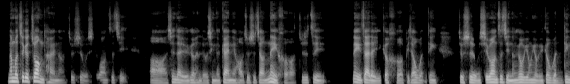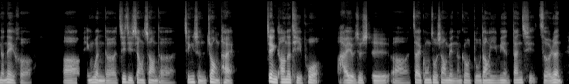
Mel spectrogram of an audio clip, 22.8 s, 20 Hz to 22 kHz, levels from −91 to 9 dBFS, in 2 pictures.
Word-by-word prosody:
那 160 Hz, +1 st, +2 dB
么 165 Hz, -1 st, +7 dB
这 185 Hz, +4 st, +2 dB
个 170 Hz, -, +8 dB
状 170 Hz, -5 st, +6 dB
态 120 Hz, -2 st, -7 dB
呢 100 Hz, 0 st, -12 dB
就 120 Hz, -, -15 dB
是 120 Hz, 0 st, -13 dB
我 95 Hz, -, -16 dB
希 -, -, -11 dB
望 115 Hz, -2 st, -12 dB
自 115 Hz, +2 st, -15 dB
己， 115 Hz, -, -12 dB, 0.4 s
啊， 95 Hz, -3 st, -7 dB
现 125 Hz, +5 st, -2 dB
在 115 Hz, -2 st, 0 dB
有 95 Hz, -, -2 dB
一 -, -, -3 dB
个 110 Hz, 0 st, -3 dB
很 100 Hz, -2 st, -8 dB
流 95 Hz, 0 st, -10 dB
行 100 Hz, +1 st, -4 dB
的 100 Hz, 0 st, -5 dB
概 115 Hz, -2 st, +2 dB
念 105 Hz, -1 st, -2 dB
哈， 105 Hz, -1 st, -7 dB
就 110 Hz, +2 st, -8 dB
是 110 Hz, +1 st, -5 dB
叫 110 Hz, 0 st, -1 dB
内 125 Hz, +1 st, +4 dB
核， 95 Hz, -1 st, -11 dB
就 115 Hz, -, -11 dB
是 115 Hz, -, -5 dB
自 125 Hz, -, -6 dB
己 100 Hz, -2 st, -3 dB, 0.5 s
内 135 Hz, -5 st, +3 dB
在 120 Hz, +1 st, +5 dB
的 105 Hz, -2 st, +3 dB
一 100 Hz, 0 st, -5 dB
个 115 Hz, +2 st, -3 dB
核 100 Hz, -1 st, -8 dB
比 105 Hz, -, -12 dB
较 115 Hz, +2 st, -1 dB
稳 110 Hz, +4 st, -5 dB
定， 110 Hz, -4 st, -6 dB, 0.4 s
就 125 Hz, -, -2 dB
是 120 Hz, 0 st, +2 dB
我 100 Hz, -, -1 dB
希 125 Hz, +5 st, +2 dB
望 130 Hz, -1 st, +6 dB
自 130 Hz, -, 0 dB
己 115 Hz, -, +1 dB
能 105 Hz, +2 st, +3 dB
够 125 Hz, 0 st, +4 dB
拥 115 Hz, 0 st, +1 dB
有 105 Hz, -3 st, -1 dB
一 100 Hz, -, -3 dB
个 115 Hz, +2 st, -1 dB
稳 100 Hz, -3 st, -3 dB
定 125 Hz, +3 st, 0 dB
的 110 Hz, -, +1 dB
内 115 Hz, -3 st, +2 dB
核， 100 Hz, -1 st, -10 dB, 0.6 s
呃， 95 Hz, -1 st, -1 dB, 0.2 s
平 110 Hz, +3 st, 0 dB
稳 105 Hz, -5 st, +3 dB
的 95 Hz, -1 st, -3 dB
积 135 Hz, +7 st, +1 dB
极 115 Hz, -4 st, +1 dB
向 110 Hz, +1 st, +2 dB
上 105 Hz, -2 st, +1 dB
的 95 Hz, +1 st, -10 dB, 0.2 s
精 135 Hz, +1 st, 0 dB
神 100 Hz, -6 st, -1 dB
状 120 Hz, -3 st, +3 dB
态， 105 Hz, -4 st, -1 dB, 0.6 s
健 150 Hz, -7 st, +9 dB
康 130 Hz, 0 st, +4 dB
的 125 Hz, -, +6 dB
体 110 Hz, -4 st, -1 dB
魄， 110 Hz, +1 st, 0 dB, 0.3 s
还 105 Hz, 0 st, +1 dB
有 100 Hz, -3 st, +3 dB
就 110 Hz, +3 st, -2 dB
是， 100 Hz, -1 st, -1 dB
呃， 95 Hz, 0 st, -8 dB
在 105 Hz, 0 st, 0 dB
工 115 Hz, +2 st, -1 dB
作 120 Hz, -1 st, -1 dB
上 110 Hz, -1 st, -1 dB
面 100 Hz, -2 st, -1 dB
能 100 Hz, +1 st, -6 dB
够 105 Hz, -2 st, -3 dB
独 100 Hz, 0 st, -5 dB
当 105 Hz, +1 st, +1 dB
一 100 Hz, -1 st, -6 dB
面， 105 Hz, -1 st, -3 dB
担 115 Hz, +2 st, -1 dB
起 115 Hz, -, -5 dB
责 100 Hz, -2 st, -3 dB
任， 115 Hz, -2 st, +3 dB
105 Hz, 270 characters per minute, -24 LUFS, 100-120 Hz, 0.6 s, 健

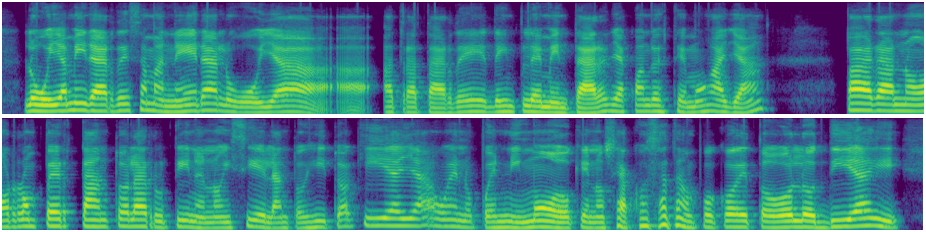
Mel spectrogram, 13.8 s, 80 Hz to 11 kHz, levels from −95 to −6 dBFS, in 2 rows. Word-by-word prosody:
lo 180 Hz, +1 st, +3 dB
voy 175 Hz, +1 st, +5 dB
a -, -, +4 dB
mirar 185 Hz, -3 st, +3 dB
de 185 Hz, -, -1 dB
esa 190 Hz, +2 st, -4 dB
manera, 180 Hz, +2 st, +1 dB
lo 170 Hz, -3 st, -2 dB
voy 145 Hz, 0 st, -1 dB
a 160 Hz, -, +1 dB
a 440 Hz, 0 st, -8 dB
a 150 Hz, 0 st, -5 dB
tratar 140 Hz, -2 st, -3 dB
de 160 Hz, +2 st, -2 dB
de 155 Hz, +2 st, -2 dB
implementar, 150 Hz, -3 st, +1 dB
ya 165 Hz, -2 st, -2 dB
cuando 170 Hz, 0 st, -2 dB
estemos 160 Hz, 0 st, -4 dB
allá, 155 Hz, -, -2 dB, 0.6 s
para 195 Hz, -2 st, +5 dB
no 180 Hz, 0 st, 0 dB
romper 200 Hz, +1 st, 0 dB
tanto 195 Hz, -1 st, 0 dB
la 195 Hz, 0 st, +3 dB
rutina, 170 Hz, -2 st, -3 dB
¿no? 155 Hz, 0 st, -3 dB
Y 160 Hz, -, -3 dB
sí, 160 Hz, +5 st, -5 dB
el 170 Hz, -3 st, 0 dB
antojito, 160 Hz, +4 st, -4 dB
aquí 195 Hz, +3 st, -5 dB
y -, -, +2 dB
allá, 210 Hz, -1 st, -1 dB
bueno, 190 Hz, -4 st, -4 dB
pues 160 Hz, 0 st, -2 dB
ni 165 Hz, -1 st, 0 dB
modo, 165 Hz, -2 st, +3 dB
que 165 Hz, +2 st, -3 dB
no 155 Hz, 0 st, -1 dB
sea 155 Hz, +1 st, -2 dB
cosa, 210 Hz, +5 st, -2 dB
tampoco, 180 Hz, -4 st, -2 dB
de 175 Hz, 0 st, +3 dB
todos 170 Hz, 0 st, +3 dB
los 175 Hz, -2 st, +3 dB
días 200 Hz, +4 st, +3 dB
y, 180 Hz, -5 st, -1 dB
175 Hz, 210 wpm, -18 LUFS, 160-195 Hz, 0.6 s, voy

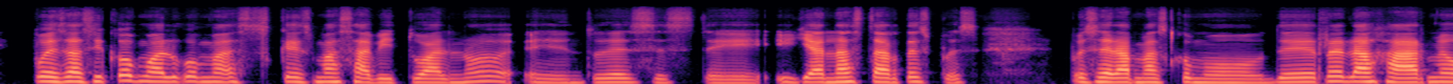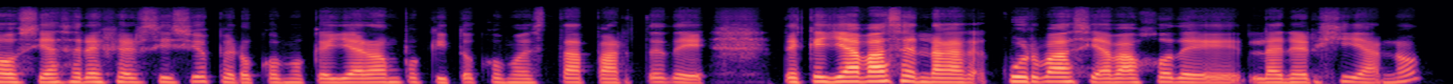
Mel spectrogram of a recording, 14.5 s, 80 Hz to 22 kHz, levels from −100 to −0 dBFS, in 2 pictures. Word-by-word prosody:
pues, 220 Hz, -1 st, +2 dB
así 215 Hz, +1 st, +2 dB
como 245 Hz, -1 st, 0 dB
algo 215 Hz, +1 st, +1 dB
más 200 Hz, -2 st, -3 dB
que 210 Hz, -, -3 dB
es 195 Hz, -, -5 dB
más 205 Hz, +1 st, -1 dB
habitual, 175 Hz, -1 st, 0 dB
¿no?, 215 Hz, +4 st, -4 dB
eh, -, -, -9 dB
entonces, 180 Hz, +1 st, -6 dB
este, 155 Hz, -2 st, -9 dB
y 190 Hz, -1 st, -7 dB
ya 190 Hz, 0 st, +4 dB
en 190 Hz, -, 0 dB
las 200 Hz, +1 st, +3 dB
tardes, 200 Hz, 0 st, +1 dB
pues 165 Hz, +1 st, -11 dB, 0.4 s
pues, 195 Hz, 0 st, -4 dB
era 190 Hz, -1 st, +6 dB
más 185 Hz, -1 st, -1 dB
como 170 Hz, -3 st, -4 dB
de 195 Hz, +3 st, 0 dB
relajarme 205 Hz, -3 st, +4 dB
o 195 Hz, -1 st, +2 dB
sí 185 Hz, -, -6 dB
hacer 195 Hz, +1 st, -2 dB
ejercicio, 195 Hz, +1 st, -3 dB
pero 175 Hz, -4 st, -5 dB
como 175 Hz, -1 st, -7 dB
que 175 Hz, -1 st, -3 dB
ya 180 Hz, 0 st, +2 dB
era 185 Hz, +1 st, +1 dB
un 185 Hz, -, -6 dB
poquito 180 Hz, -1 st, -8 dB
como 175 Hz, -1 st, -8 dB
esta 180 Hz, +2 st, -3 dB
parte 175 Hz, +2 st, -4 dB
de 170 Hz, -4 st, -2 dB, 0.4 s
de 195 Hz, -1 st, -1 dB
que 215 Hz, -, +3 dB
ya 220 Hz, +1 st, +9 dB
vas 225 Hz, +2 st, +7 dB
en 225 Hz, -4 st, +2 dB
la 185 Hz, -2 st, +3 dB
curva 215 Hz, -1 st, +4 dB
hacia 200 Hz, -3 st, 0 dB
abajo 185 Hz, +2 st, 0 dB
de 175 Hz, -, -1 dB
la 175 Hz, 0 st, -1 dB
energía, 180 Hz, 0 st, -3 dB
¿no? 225 Hz, -, -7 dB
190 Hz, 220 wpm, -24 LUFS, 175-205 Hz, 0.4 s, ya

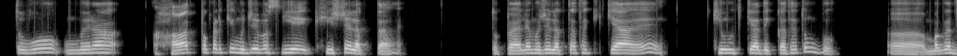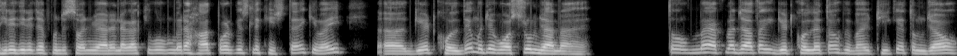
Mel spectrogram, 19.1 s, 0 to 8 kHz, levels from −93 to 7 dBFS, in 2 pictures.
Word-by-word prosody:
तो 175 Hz, -, -2 dB
वो 200 Hz, +4 st, -1 dB, 0.2 s
मेरा 190 Hz, +3 st, +3 dB, 0.7 s
हाथ 160 Hz, +4 st, +5 dB
पकड़ 200 Hz, 0 st, -1 dB
के 210 Hz, +2 st, -3 dB
मुझे 195 Hz, 0 st, +3 dB
बस 190 Hz, 0 st, -1 dB
ये 190 Hz, -1 st, +5 dB
खींचने 185 Hz, +2 st, +1 dB
लगता 160 Hz, -3 st, +2 dB
है। -, -, -13 dB, 0.9 s
तो -, -, -6 dB
पहले 160 Hz, +2 st, +2 dB
मुझे 175 Hz, +1 st, +1 dB
लगता 170 Hz, +1 st, +1 dB
था 185 Hz, +1 st, -4 dB
कि 180 Hz, 0 st, -15 dB
क्या 170 Hz, -2 st, +6 dB
है, 175 Hz, +5 st, -1 dB, 0.5 s
क्यों 185 Hz, -1 st, +3 dB
क्या 180 Hz, -, +5 dB
दिक्कत 165 Hz, +1 st, -1 dB
है 180 Hz, -, -1 dB
तुमको, 200 Hz, -, -4 dB
अ, 135 Hz, -3 st, -4 dB
मगर 150 Hz, +7 st, +1 dB
धीरे-धीरे 170 Hz, +1 st, +2 dB
जब 170 Hz, -1 st, -1 dB
मुझे 160 Hz, -1 st, -1 dB
समझ 155 Hz, 0 st, 0 dB
में 160 Hz, -1 st, +1 dB
आने 150 Hz, 0 st, +3 dB
लगा 155 Hz, +1 st, +2 dB
कि 160 Hz, +1 st, -9 dB
वो 170 Hz, 0 st, -2 dB
मेरा 175 Hz, +1 st, +2 dB
हाथ 160 Hz, 0 st, +1 dB
पकड़ 175 Hz, 0 st, 0 dB
के 180 Hz, -, -1 dB
इसलिए 180 Hz, 0 st, -4 dB
खींचता 155 Hz, +1 st, -4 dB
है 185 Hz, -, -2 dB
कि 190 Hz, -2 st, -5 dB
भाई 170 Hz, +7 st, +1 dB
अ, 140 Hz, -8 st, -2 dB, 0.2 s
गेट 175 Hz, +2 st, 0 dB
खोल 155 Hz, -3 st, +2 dB
दे, 205 Hz, -, -2 dB
मुझे 200 Hz, -2 st, 0 dB
वॉशरूम 175 Hz, +2 st, +2 dB
जाना 145 Hz, -3 st, +4 dB
है। 130 Hz, 0 st, -8 dB, 0.8 s
तो 190 Hz, -2 st, -4 dB
मैं 205 Hz, +1 st, +3 dB
अपना 195 Hz, +1 st, 0 dB
जाता 185 Hz, +1 st, +3 dB
कि 190 Hz, -, -2 dB
गेट 170 Hz, 0 st, 0 dB
खोल 170 Hz, -2 st, +3 dB
देता 175 Hz, +2 st, -1 dB
हूँ 195 Hz, -, -3 dB
कि 165 Hz, -, -1 dB
भाई 155 Hz, +1 st, -3 dB
ठीक 160 Hz, 0 st, -6 dB
है, 185 Hz, -, -1 dB
तुम 160 Hz, -4 st, -2 dB
जाओ। 165 Hz, +2 st, +1 dB
175 Hz, 215 wpm, -18 LUFS, 160-185 Hz, 0.9 s, क्या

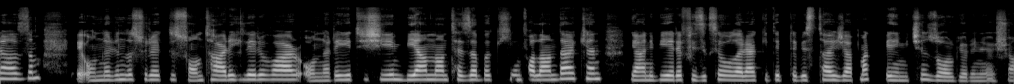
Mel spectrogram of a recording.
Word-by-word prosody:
lazım. 260 Hz, +3 st, +1 dB, 0.4 s
E, -, -, +2 dB
onların 205 Hz, +4 st, -3 dB
da 225 Hz, -, -1 dB
sürekli 215 Hz, -1 st, -3 dB
son 185 Hz, -2 st, 0 dB
tarihleri 220 Hz, +1 st, +2 dB
var, 220 Hz, 0 st, +5 dB
onlara 180 Hz, +4 st, -4 dB
yetişeyim, 220 Hz, +1 st, +2 dB
bir 210 Hz, -, 0 dB
yandan 215 Hz, 0 st, +4 dB
teze 210 Hz, 0 st, 0 dB
bakayım 215 Hz, +1 st, -6 dB
falan 215 Hz, +1 st, +2 dB
derken, 260 Hz, 0 st, +3 dB, 0.3 s
yani 195 Hz, -1 st, 0 dB
bir 210 Hz, -, -1 dB
yere 205 Hz, 0 st, +3 dB
fiziksel 205 Hz, +1 st, -2 dB
olarak 195 Hz, -1 st, +2 dB
gidip 210 Hz, 0 st, -7 dB
de 200 Hz, -, -6 dB
bir 200 Hz, -, -1 dB
staj 205 Hz, 0 st, +1 dB
yapmak 220 Hz, +5 st, -1 dB
benim 190 Hz, -2 st, -1 dB
için 230 Hz, +5 st, 0 dB
zor 180 Hz, -4 st, -2 dB
görünüyor 165 Hz, -1 st, -8 dB
şu 175 Hz, -, -5 dB
210 Hz, 185 wpm, -24 LUFS, 195-220 Hz, 0.4 s, var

